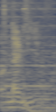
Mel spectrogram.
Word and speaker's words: Namie: le projet Nami namier Nami on va dire Nami pourquoi Nami donc ça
